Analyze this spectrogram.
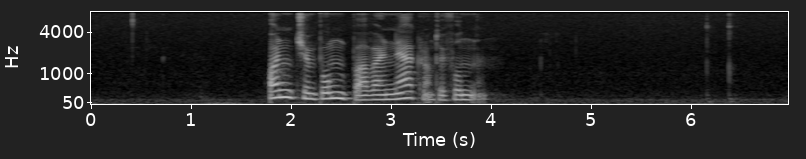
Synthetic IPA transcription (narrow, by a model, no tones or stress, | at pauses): ɔɲc͡çʏmbʊmpɑʋæːɳeːkʰɽɑ̰nt̪yːfʊnə̰n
